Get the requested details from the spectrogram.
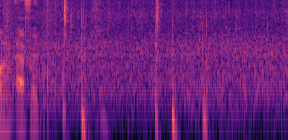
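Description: A heavy log thuds down onto wooden boards.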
